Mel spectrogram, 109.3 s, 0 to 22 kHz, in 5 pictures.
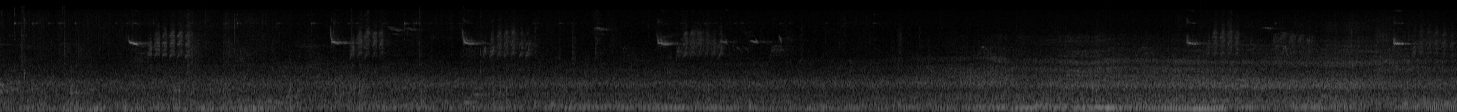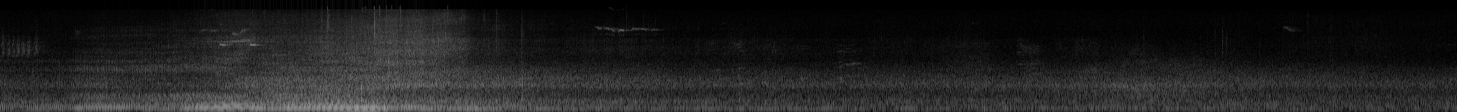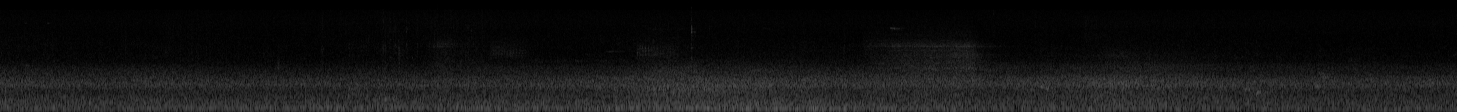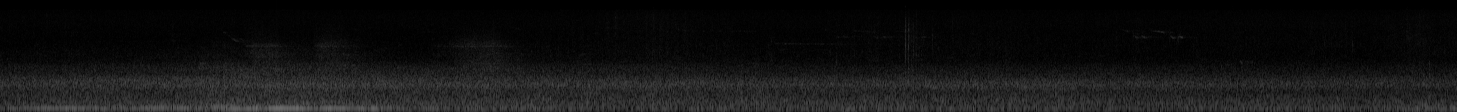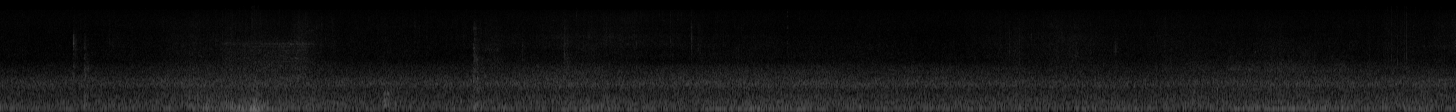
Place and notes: Contención Island Day 33 outer northwest - Walking to the sounds of Contención Island Day 33 Saturday February 6th
The Drive Westfield Drive Parker Avenue Brackenfield Road Meadowfield Road Brierfield Road
At a crossroads
pigeons surf the gusting wind
spilling across the skyline
Rooftop perched
pigeons
magpie
ariels substitute for tree tops
England, United Kingdom, 6 February 2021, 10:47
